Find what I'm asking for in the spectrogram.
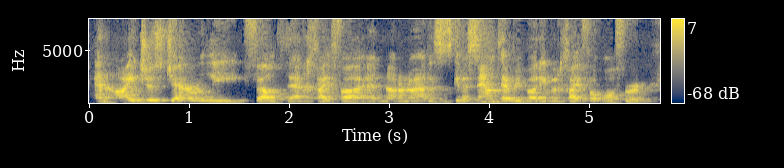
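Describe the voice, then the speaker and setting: A man's voice: on the high side, fast, fairly bright tone, echoey room, poor audio. Earnest New man on a video call. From New York. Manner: apologetic, wordy and earnest. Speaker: guest immigrant parent. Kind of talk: webinar talk.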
